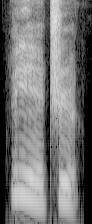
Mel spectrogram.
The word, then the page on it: 劣质: liè zhì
